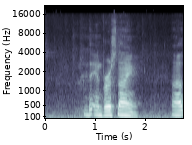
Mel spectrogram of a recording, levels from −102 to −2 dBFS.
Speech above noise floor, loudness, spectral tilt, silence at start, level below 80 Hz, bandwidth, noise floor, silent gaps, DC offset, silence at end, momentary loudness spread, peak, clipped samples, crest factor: 25 dB; -16 LUFS; -7.5 dB/octave; 0.45 s; -38 dBFS; 13 kHz; -39 dBFS; none; under 0.1%; 0 s; 17 LU; -2 dBFS; under 0.1%; 16 dB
